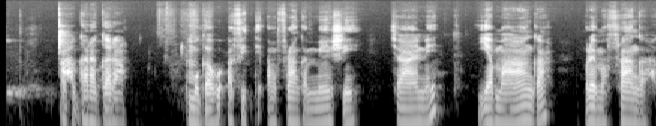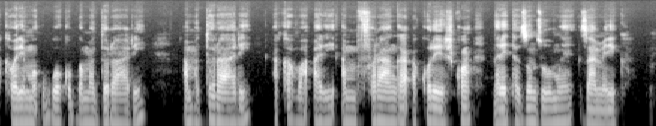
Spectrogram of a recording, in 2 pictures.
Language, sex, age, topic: Kinyarwanda, male, 18-24, finance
